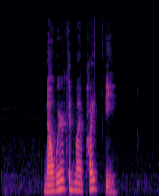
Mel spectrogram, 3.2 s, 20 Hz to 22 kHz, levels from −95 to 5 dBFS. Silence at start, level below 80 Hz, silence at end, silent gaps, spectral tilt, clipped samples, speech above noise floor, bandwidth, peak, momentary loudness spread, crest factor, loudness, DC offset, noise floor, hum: 0.9 s; -76 dBFS; 0.9 s; none; -7.5 dB/octave; under 0.1%; 42 dB; 14.5 kHz; -14 dBFS; 12 LU; 22 dB; -34 LUFS; under 0.1%; -76 dBFS; none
